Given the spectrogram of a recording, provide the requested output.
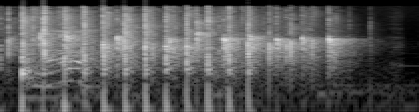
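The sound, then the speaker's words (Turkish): A brief burst of applause from a small group welcoming newcomers, quick overlapping claps at a steady rapid pace that fade out after about three seconds. “yeni gelenlere bir hoş geldiniz alkış alalım.”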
